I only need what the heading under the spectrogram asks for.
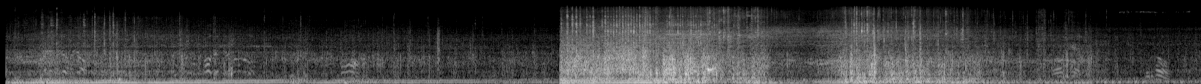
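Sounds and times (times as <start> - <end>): car engine revving: 0.1 - 11.0
tyres spinning on gravel: 0.2 - 12.0.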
